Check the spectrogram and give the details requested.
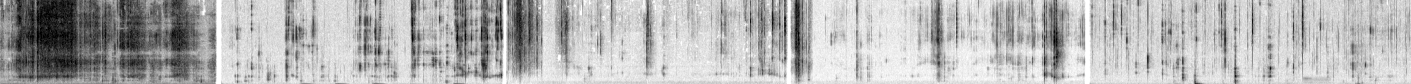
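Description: Close-miked biting and chewing of crunchy snacks, a chocolate wafer among them: a loud, dense crunch for the first four seconds, then quieter, scattered crackles and crunches of chewing.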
